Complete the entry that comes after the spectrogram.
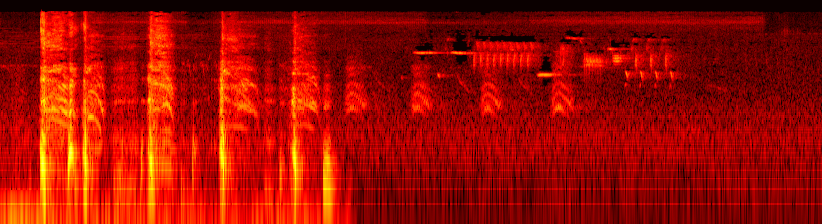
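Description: A man coughing in a run of about six coughs over some three seconds. About four seconds in, birds chirp for a couple of seconds.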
